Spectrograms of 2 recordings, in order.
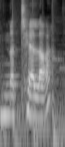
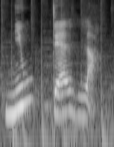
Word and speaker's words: Nutella: is nutella okay nutella so normally we pronounce it as nutella nutella where is the correct pronunciation of this word is new della new you can also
